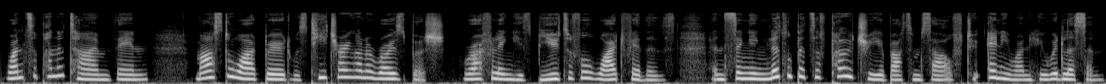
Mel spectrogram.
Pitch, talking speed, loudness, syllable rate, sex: 255 Hz, 175 wpm, -16 LUFS, 5.2 syllables/s, female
